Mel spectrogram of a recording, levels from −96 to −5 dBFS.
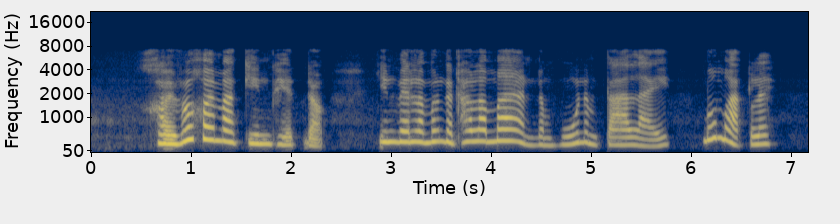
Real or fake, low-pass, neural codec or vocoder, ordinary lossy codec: fake; 7.2 kHz; codec, 16 kHz, 4 kbps, FunCodec, trained on Chinese and English, 50 frames a second; none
